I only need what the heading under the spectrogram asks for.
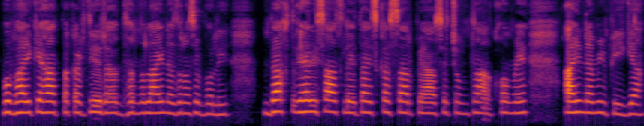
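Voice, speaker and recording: Woman narrator for a novel audiobook, gravelly and dark, steady delivery. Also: mid-range voice.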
